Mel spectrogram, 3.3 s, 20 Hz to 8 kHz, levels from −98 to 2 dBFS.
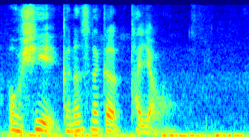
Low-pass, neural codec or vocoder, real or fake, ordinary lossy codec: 7.2 kHz; vocoder, 44.1 kHz, 128 mel bands every 256 samples, BigVGAN v2; fake; MP3, 64 kbps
